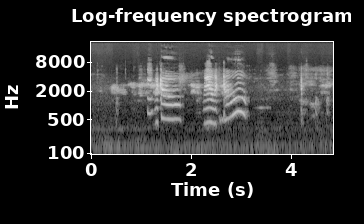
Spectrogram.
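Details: Indian ringneck parakeet mimicking speech in two drawn-out, wavering, word-like phrases, framed by softer squeaks, with a low hum in the room.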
